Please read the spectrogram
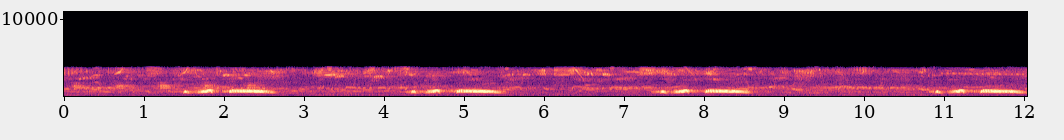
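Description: A dove cooing: a phrase of two short notes and one longer drawn-out note, repeated four times about every three seconds. Small birds chirp faintly behind it in a morning chorus.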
